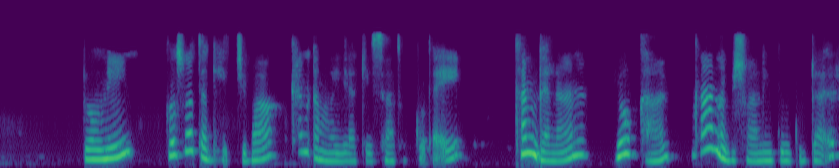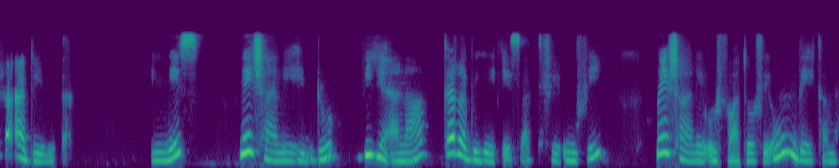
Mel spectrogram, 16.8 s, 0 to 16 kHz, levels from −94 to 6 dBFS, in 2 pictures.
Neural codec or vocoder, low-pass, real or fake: codec, 16 kHz, 1 kbps, X-Codec, HuBERT features, trained on general audio; 7.2 kHz; fake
